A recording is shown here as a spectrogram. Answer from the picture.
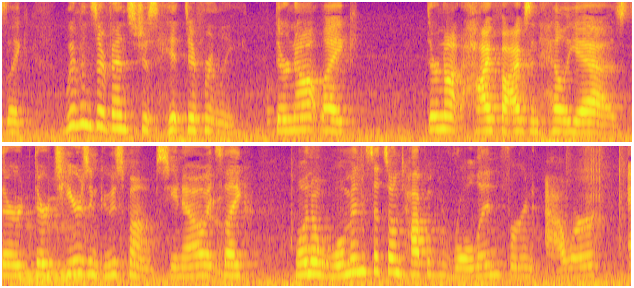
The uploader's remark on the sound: This podcast interview was recorded during Women's Weekend at Ray's MTB Park in Cleveland Ohio. A busy weekend to say the least!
